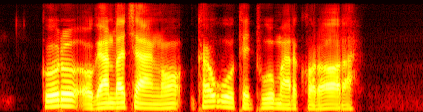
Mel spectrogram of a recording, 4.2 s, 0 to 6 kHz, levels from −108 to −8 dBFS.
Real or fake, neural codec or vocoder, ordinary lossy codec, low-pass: fake; codec, 16 kHz, 0.7 kbps, FocalCodec; none; 5.4 kHz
